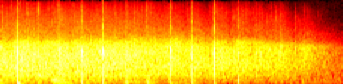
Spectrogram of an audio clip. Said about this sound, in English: Please give him another round of applause here, Mark Yumera.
